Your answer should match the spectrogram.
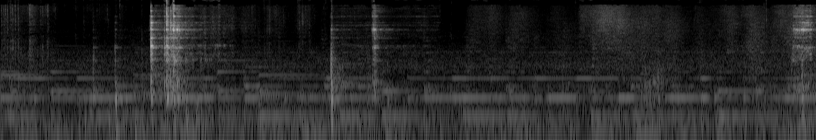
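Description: Soft background music with a few light clinks of a knife and vegetable trimmings on a ceramic plate: two about a second and a half in, two more a little after three seconds, and one at the end.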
